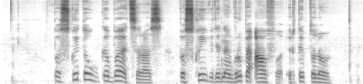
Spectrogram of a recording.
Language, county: Lithuanian, Vilnius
